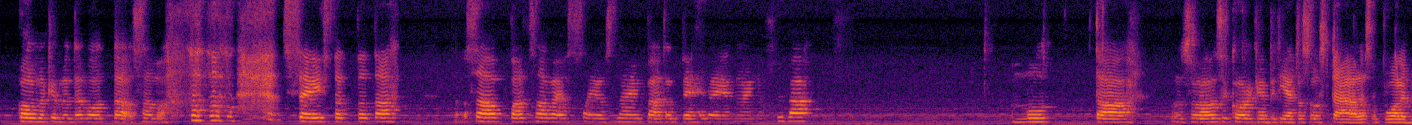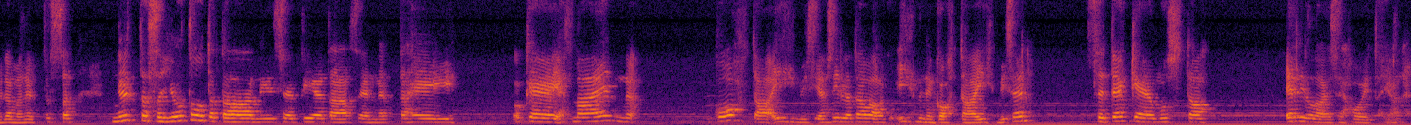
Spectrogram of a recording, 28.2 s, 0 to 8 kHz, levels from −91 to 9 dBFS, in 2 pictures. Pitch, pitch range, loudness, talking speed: 220 Hz, 195-240 Hz, -22 LUFS, 115 wpm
